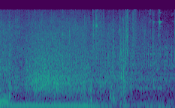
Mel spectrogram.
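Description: A car engine rumbles low and then stops.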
